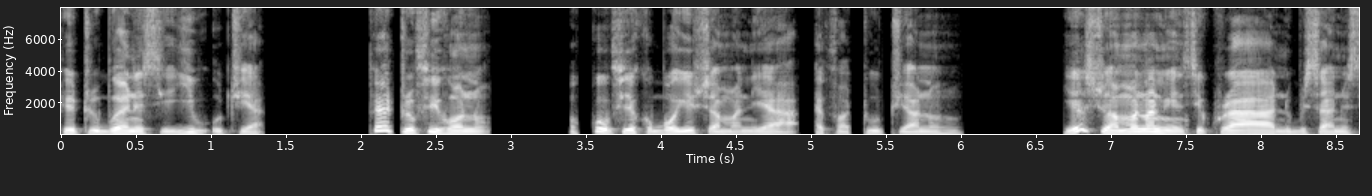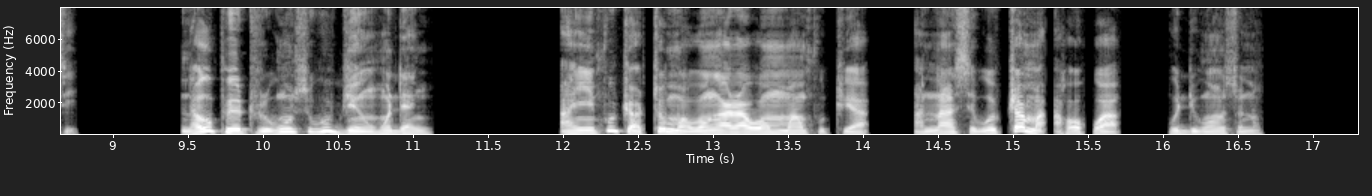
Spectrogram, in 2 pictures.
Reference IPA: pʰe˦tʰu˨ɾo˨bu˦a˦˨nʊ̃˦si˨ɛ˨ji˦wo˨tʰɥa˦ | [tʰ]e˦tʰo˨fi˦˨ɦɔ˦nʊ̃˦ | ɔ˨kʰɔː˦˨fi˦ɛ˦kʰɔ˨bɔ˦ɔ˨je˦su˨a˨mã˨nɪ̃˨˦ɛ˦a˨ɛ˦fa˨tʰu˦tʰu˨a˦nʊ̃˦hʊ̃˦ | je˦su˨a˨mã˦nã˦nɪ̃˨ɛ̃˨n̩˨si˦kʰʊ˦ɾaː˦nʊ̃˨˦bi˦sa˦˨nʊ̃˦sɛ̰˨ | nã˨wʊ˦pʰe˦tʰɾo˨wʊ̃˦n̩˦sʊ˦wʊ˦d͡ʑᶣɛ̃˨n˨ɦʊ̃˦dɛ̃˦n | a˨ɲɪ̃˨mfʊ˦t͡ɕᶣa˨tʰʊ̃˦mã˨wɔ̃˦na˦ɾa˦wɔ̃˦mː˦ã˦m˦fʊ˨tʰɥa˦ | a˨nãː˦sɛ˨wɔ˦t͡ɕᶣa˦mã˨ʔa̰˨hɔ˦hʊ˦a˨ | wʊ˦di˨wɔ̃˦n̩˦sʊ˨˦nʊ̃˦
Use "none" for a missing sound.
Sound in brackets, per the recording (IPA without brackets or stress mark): pʰ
